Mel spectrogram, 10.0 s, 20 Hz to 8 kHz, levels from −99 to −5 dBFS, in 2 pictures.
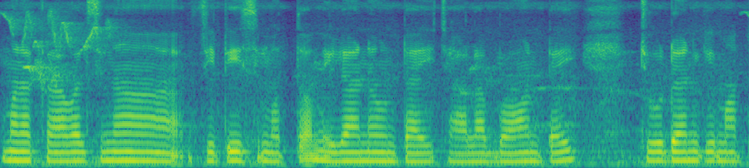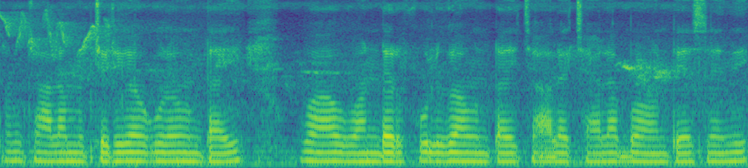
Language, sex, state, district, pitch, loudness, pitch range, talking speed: Telugu, female, Telangana, Karimnagar, 150 Hz, -19 LUFS, 145-155 Hz, 110 wpm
